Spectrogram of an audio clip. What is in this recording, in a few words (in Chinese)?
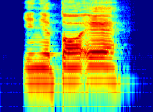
"ih4nih4tau3ae3", 玉環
